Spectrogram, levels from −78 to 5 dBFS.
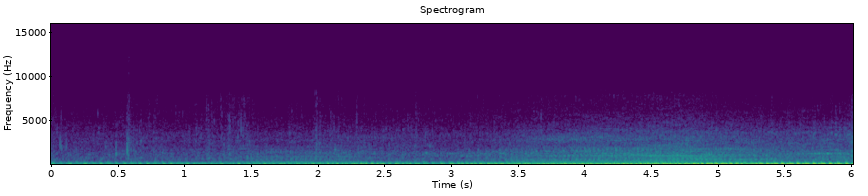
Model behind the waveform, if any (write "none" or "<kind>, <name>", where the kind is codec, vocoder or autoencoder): none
